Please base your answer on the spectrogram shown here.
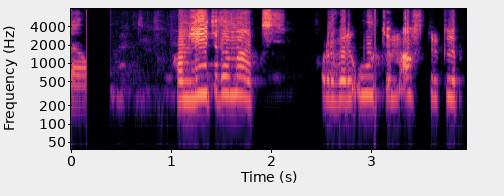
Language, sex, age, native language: Icelandic, male, 12, Icelandic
